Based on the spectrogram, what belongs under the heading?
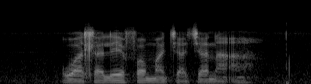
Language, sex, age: Northern Sotho, male, 22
